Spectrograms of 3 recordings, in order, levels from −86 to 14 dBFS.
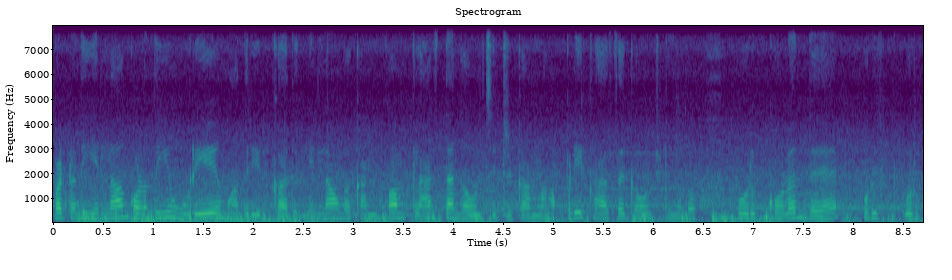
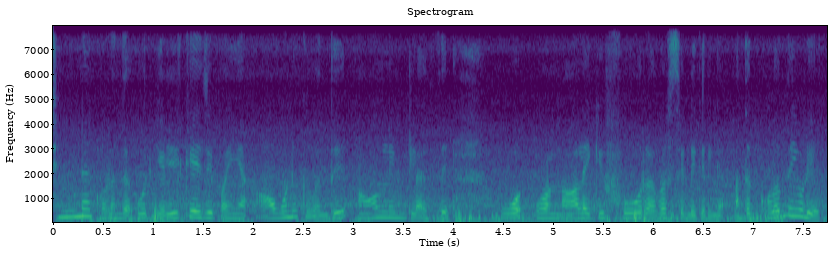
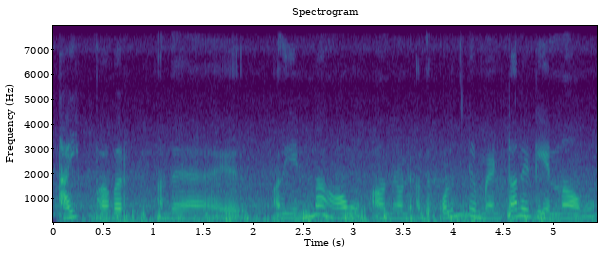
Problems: constant background noise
